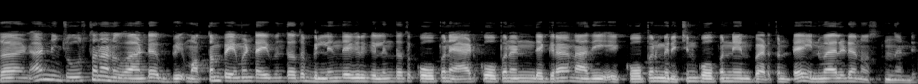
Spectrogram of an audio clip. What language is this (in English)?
Telugu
